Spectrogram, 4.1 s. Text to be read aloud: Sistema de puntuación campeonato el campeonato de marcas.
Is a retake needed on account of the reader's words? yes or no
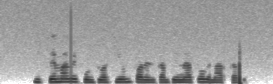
yes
